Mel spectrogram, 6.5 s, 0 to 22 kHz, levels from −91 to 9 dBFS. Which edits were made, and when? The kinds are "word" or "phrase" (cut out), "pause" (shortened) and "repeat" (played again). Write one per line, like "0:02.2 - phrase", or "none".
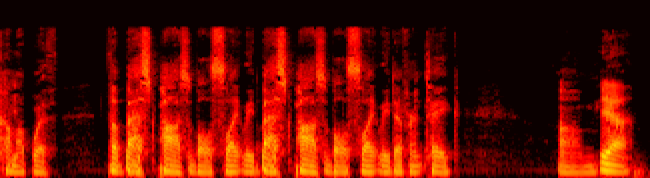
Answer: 0:02.6 - repeat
